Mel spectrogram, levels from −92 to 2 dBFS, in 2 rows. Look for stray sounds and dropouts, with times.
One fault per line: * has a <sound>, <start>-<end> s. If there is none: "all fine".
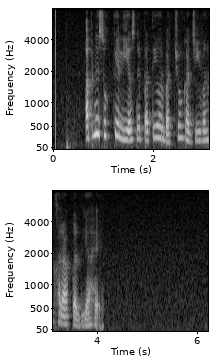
all fine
